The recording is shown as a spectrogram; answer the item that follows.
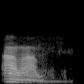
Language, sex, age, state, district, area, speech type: Sanskrit, male, 18-30, Karnataka, Shimoga, rural, conversation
